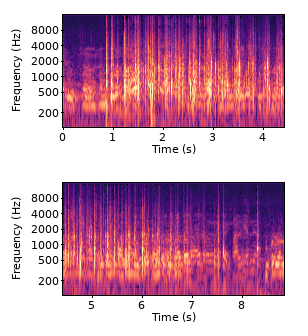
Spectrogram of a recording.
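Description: A crowd of people claps and applauds.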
